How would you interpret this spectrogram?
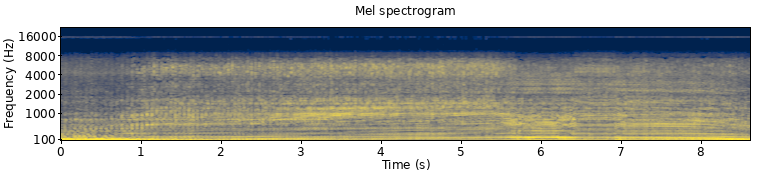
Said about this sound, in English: I think the exhaust even sounds a little better because the motor can breathe better with more air coming in. Now, let's put it on the dyno and show you what we get.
